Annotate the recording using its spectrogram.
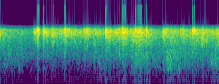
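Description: Fireworks and firecrackers going off: a dense, continuous crackle with sharp bangs every half second or so, several in quick succession in the middle.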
